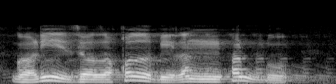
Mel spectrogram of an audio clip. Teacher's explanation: Ghalizal alif lamnya qamariyah yang wajib idhar, lamnya dibaca jelas.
